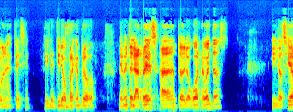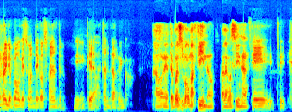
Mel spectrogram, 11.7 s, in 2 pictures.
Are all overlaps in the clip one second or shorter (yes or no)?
yes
